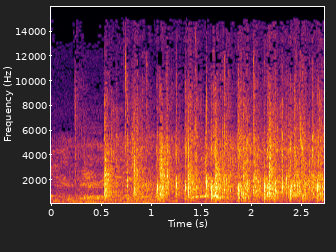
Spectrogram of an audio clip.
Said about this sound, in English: What? 10 people clapping their hands? I don't see that.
